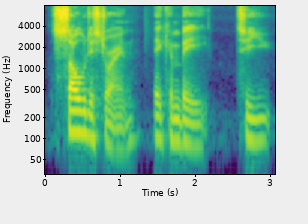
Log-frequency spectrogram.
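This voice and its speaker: A man's voice: sits low, slow pace. A man, hosting a casual podcast interview, asking questions and reacting with laughs. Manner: animated, laughs, sometimes shouts in excitement. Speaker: podcast host.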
